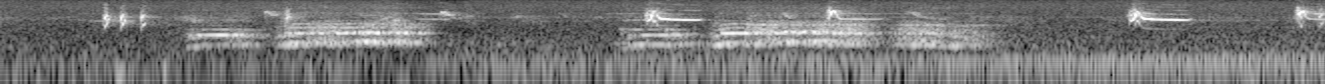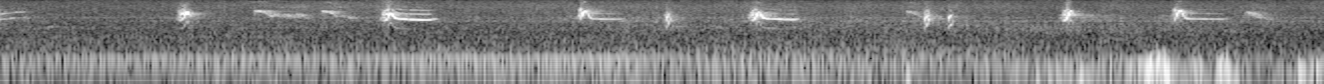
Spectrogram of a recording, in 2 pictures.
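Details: Bar-winged prinia parents caring for their young in the wild: sharp, high chip notes repeated in an irregular series throughout, with two short bursts of dense, scratchy twittering early on and a low background hum.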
